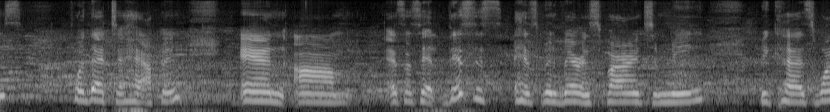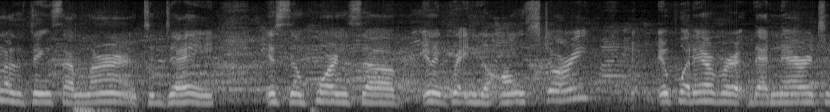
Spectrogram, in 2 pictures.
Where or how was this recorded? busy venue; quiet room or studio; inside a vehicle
busy venue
